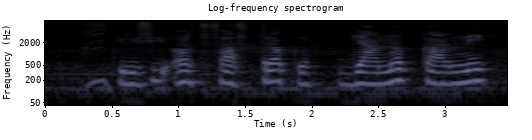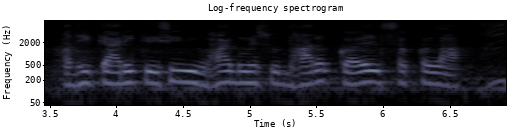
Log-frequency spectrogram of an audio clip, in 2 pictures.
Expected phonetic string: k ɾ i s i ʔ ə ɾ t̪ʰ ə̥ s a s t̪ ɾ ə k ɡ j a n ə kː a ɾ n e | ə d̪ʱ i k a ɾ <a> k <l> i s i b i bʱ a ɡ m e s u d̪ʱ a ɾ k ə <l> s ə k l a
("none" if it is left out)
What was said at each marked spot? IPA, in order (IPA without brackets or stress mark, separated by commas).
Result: i, ɾ, l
